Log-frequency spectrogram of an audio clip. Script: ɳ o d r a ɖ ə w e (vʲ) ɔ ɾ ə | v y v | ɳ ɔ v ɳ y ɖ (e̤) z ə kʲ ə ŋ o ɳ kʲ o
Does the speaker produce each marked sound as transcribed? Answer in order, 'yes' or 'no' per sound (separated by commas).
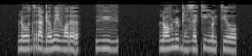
no, no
